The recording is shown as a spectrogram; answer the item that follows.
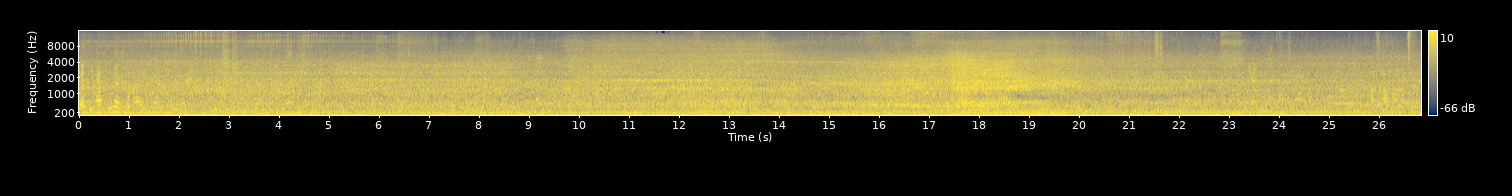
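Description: City street traffic: double-decker buses and cars running past in a steady wash of engine and tyre noise. It swells louder about two-thirds of the way through as a vehicle passes close, with a hiss of air.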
